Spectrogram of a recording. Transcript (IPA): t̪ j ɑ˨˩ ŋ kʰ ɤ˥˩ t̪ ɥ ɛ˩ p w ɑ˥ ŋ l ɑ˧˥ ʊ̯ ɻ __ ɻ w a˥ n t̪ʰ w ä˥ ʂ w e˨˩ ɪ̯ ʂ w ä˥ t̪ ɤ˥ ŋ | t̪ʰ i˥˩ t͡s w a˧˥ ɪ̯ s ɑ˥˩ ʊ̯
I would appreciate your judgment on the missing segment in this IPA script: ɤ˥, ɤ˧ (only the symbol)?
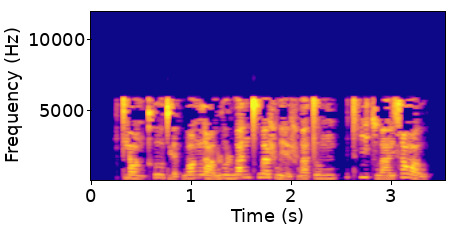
ɤ˧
